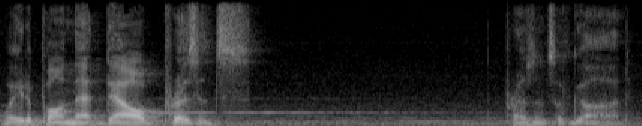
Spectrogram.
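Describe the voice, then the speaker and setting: A man leading a spiritual guided meditation in a calm, measured manner with long pauses. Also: medium pitch. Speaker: meditation leader. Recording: music behind the voice. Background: instrumental music.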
